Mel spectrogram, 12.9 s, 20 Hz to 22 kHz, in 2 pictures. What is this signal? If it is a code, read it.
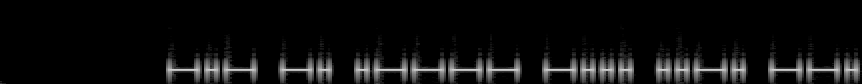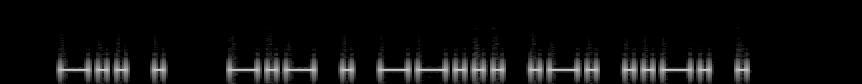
Morse code, heard as a keyed tone, about 17 wpm, 700 Hz. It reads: KN1BFG DE KE7RFE
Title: USA Callsign DE Callsign - 6 Characters - 17wpm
